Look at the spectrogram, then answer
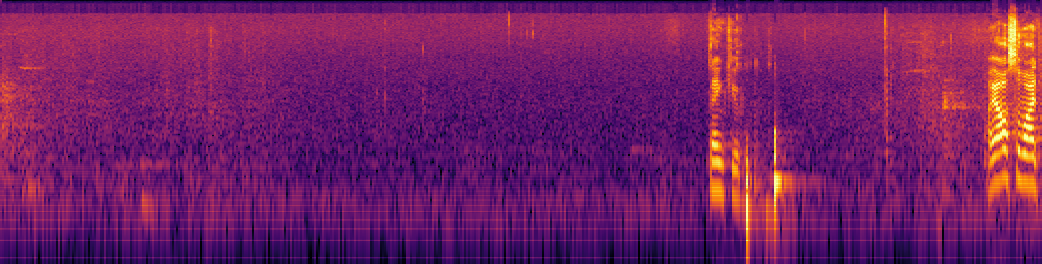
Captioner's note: moment of silence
